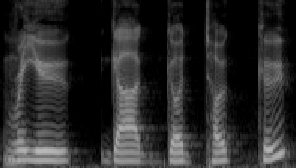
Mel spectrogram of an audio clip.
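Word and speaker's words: Ryū ga Gotoku: bag and a pin of the studio logo, Ryu Ga Gotoku. Like a dragon. I've butchered that.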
